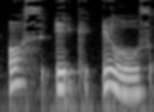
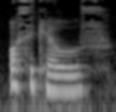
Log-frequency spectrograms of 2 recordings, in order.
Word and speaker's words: ossicles: so this is ossicles it's like icicles particle ready for Christmas guys so this is said like asik ills okay ossicles ossicles ossicles know i like articles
